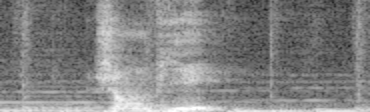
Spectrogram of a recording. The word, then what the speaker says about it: janvier: Janvier. En. Janvier. El sonido en de enfant. Vier, sonido E. Janvier.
